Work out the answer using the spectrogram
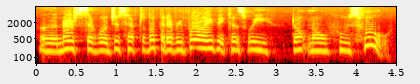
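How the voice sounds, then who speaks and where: A woman's voice: mid-range voice, normal speed, dark tone, rough recording. A woman recounting her experience in an unscripted 1950s radio interview. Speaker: interviewed mother. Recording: 1950s radio documentary tape.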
